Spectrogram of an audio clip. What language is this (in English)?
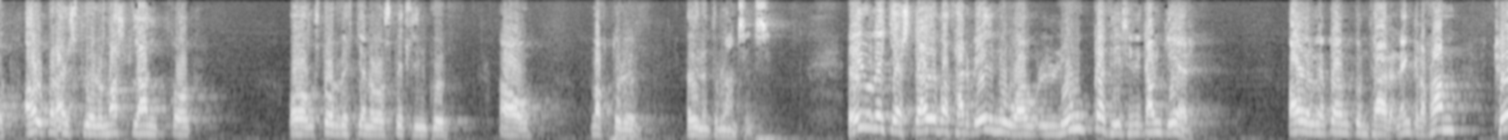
Icelandic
